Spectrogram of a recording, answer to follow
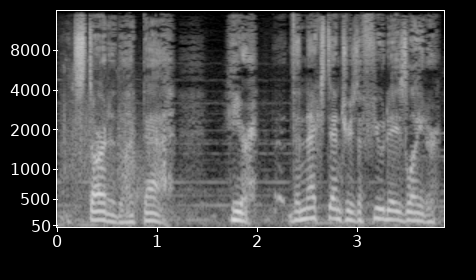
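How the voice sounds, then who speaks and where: A man's voice: medium pitch, moderate pace, faint music behind, lightly acted. A man playing an anxious, lonely stranded survivor in a video game, hesitant and earnest in his speech. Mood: reflective.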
